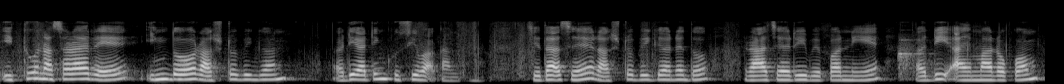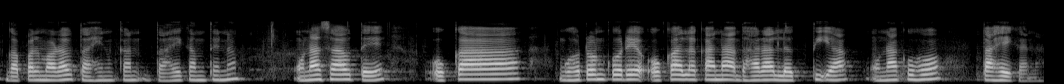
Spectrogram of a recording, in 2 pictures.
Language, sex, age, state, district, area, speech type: Santali, female, 18-30, West Bengal, Paschim Bardhaman, rural, spontaneous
